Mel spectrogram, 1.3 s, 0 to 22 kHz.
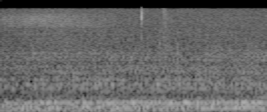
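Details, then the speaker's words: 2011 Ford F150 during a power-draw test with an Autel high-amp clamp on the battery-to-fuse-block cable: steady even low whoosh and hum from the blower motor with no surging, scraping or ticking; the blower is the draw and runs normally. "Obviously we can hear the blower motor. We know that it's pulling the power. That's where the power draw is."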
